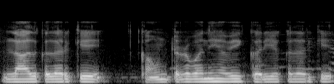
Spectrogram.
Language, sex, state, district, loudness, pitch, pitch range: Hindi, female, Chhattisgarh, Raipur, -16 LUFS, 125 Hz, 120-130 Hz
